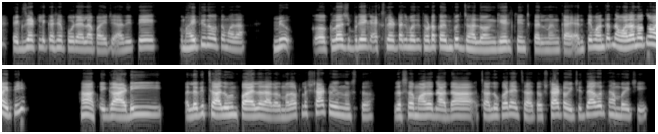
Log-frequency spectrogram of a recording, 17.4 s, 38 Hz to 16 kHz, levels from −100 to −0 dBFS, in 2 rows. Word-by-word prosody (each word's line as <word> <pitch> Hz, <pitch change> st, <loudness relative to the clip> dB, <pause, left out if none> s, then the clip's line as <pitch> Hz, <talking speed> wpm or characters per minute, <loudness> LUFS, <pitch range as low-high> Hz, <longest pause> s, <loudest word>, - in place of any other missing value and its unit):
Exactly 210 Hz, +3 st, 0 dB
कशा 210 Hz, 0 st, -3 dB
पुरायला 185 Hz, -2 st, -1 dB
पाहिजे. 160 Hz, -2 st, -6 dB
आणि 175 Hz, +3 st, -7 dB
ते 215 Hz, 0 st, 0 dB, 0.4 s
माहिती 215 Hz, +6 st, -1 dB
नव्हतं 240 Hz, -3 st, -4 dB
मला. 180 Hz, -3 st, -5 dB, 0.4 s
मी 215 Hz, +4 st, -3 dB, 0.4 s
अ, 185 Hz, 0 st, +1 dB
क्लच 225 Hz, +1 st, +2 dB
ब्रेक 225 Hz, 0 st, +1 dB
एक्सिलेटरमध्ये 220 Hz, +2 st, -2 dB
थोडा 210 Hz, +1 st, 0 dB
कन्फ्यूज 215 Hz, 0 st, -1 dB
झालो 180 Hz, -3 st, -1 dB
आणि 175 Hz, +1 st, -4 dB
गियर 190 Hz, 0 st, 0 dB
चेंज 190 Hz, -2 st, -7 dB
करणं 165 Hz, -1 st, -5 dB
आणि 170 Hz, 0 st, -12 dB
काय? 155 Hz, -1 st, -1 dB
आणि 165 Hz, -, -6 dB
ते -, -, +2 dB
म्हणतात 225 Hz, +3 st, -1 dB
ना 235 Hz, -, +1 dB
मला 210 Hz, +2 st, +7 dB
नव्हतं 265 Hz, +4 st, +2 dB
माहिती 260 Hz, -, +4 dB, 0.8 s
हा 210 Hz, 0 st, +6 dB
की 175 Hz, -, -3 dB
गाडी 175 Hz, +1 st, +7 dB, 0.7 s
लगेच 195 Hz, +6 st, -2 dB
चालवून 200 Hz, +2 st, +5 dB
पळायला 185 Hz, 0 st, +6 dB
लागेल. 165 Hz, -2 st, +1 dB
मला 170 Hz, +3 st, -3 dB
वाटलं 230 Hz, +4 st, -5 dB
स्टार्ट 250 Hz, +2 st, +2 dB
होईल 225 Hz, -3 st, -2 dB
नुसतं. 185 Hz, -3 st, -10 dB, 0.3 s
जसं 175 Hz, +3 st, -2 dB
माझा 190 Hz, 0 st, +2 dB
दादा 175 Hz, +2 st, +2 dB, 0.3 s
चालू 180 Hz, +1 st, -2 dB
करायचा. 205 Hz, -3 st, -2 dB
तर 170 Hz, -, -4 dB
स्टार्ट 205 Hz, +2 st, +3 dB
व्हायची 185 Hz, -2 st, -4 dB
जागेवर 220 Hz, +4 st, +1 dB
थांबायची. 180 Hz, -5 st, -7 dB
200 Hz, 180 wpm, -24 LUFS, 180-220 Hz, 0.8 s, मला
